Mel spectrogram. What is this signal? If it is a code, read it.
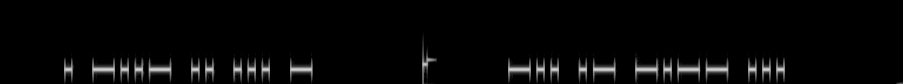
Morse code, heard as a keyed tone, about 17 wpm, 700 Hz. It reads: EXIST DAYS
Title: Sentences from Top 1000 Words - Review Part 5 - New Word Drill - 17wpm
